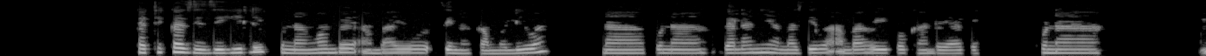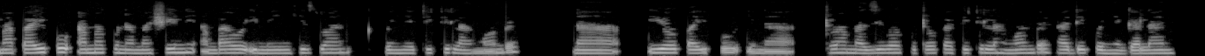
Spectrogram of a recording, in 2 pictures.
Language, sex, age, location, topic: Swahili, female, 25-35, Nakuru, agriculture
